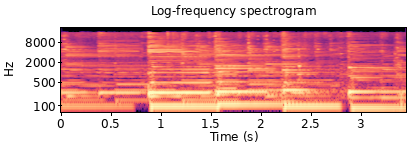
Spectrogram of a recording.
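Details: Strummed acoustic guitar chords ring out in a steady pattern, with no animal voice heard.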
